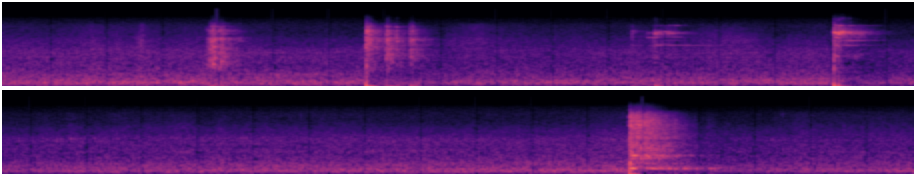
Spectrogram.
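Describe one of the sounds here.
Dishes and cutlery clink on a tray.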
